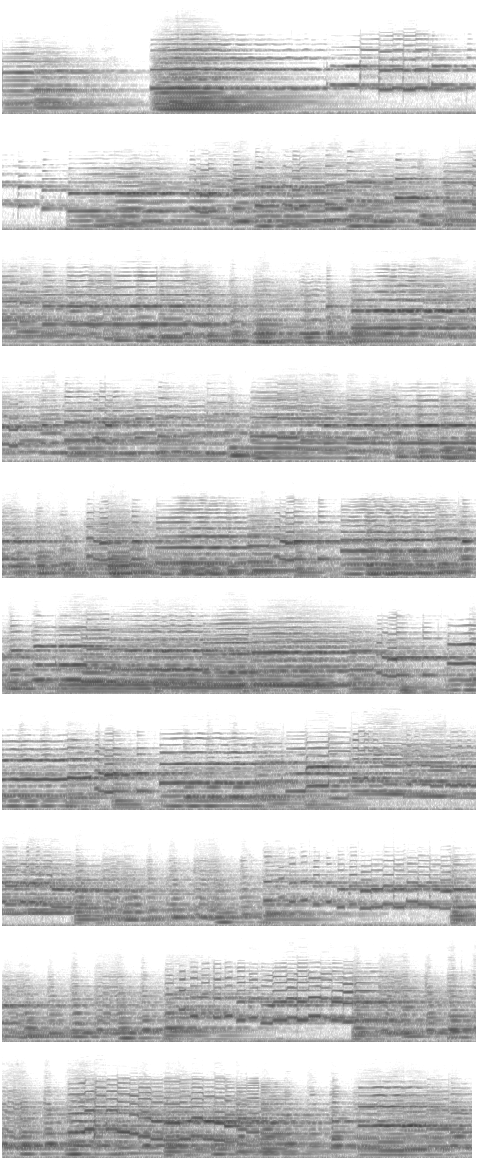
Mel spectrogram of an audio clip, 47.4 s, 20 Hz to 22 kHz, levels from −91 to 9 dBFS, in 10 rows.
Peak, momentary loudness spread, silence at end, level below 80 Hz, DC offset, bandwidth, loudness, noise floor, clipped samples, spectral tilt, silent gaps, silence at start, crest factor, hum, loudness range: -10 dBFS; 10 LU; 0 s; -54 dBFS; 0.1%; 11 kHz; -28 LUFS; -50 dBFS; under 0.1%; -5.5 dB/octave; none; 0 s; 18 dB; none; 6 LU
